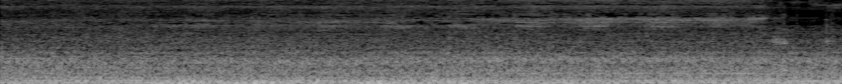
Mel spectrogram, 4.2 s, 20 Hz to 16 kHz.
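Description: Steady low running of the truck's 6.7 Cummins diesel engine while the Altec boom is worked by its hydraulics and moves.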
